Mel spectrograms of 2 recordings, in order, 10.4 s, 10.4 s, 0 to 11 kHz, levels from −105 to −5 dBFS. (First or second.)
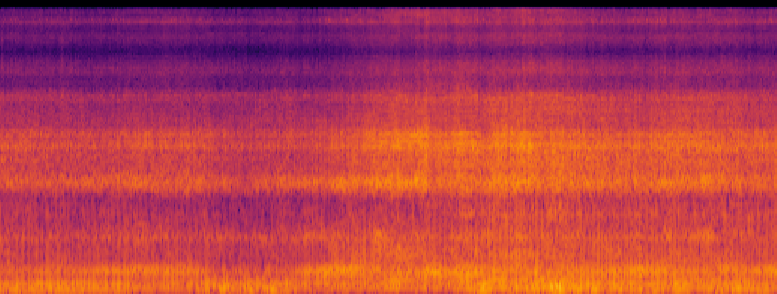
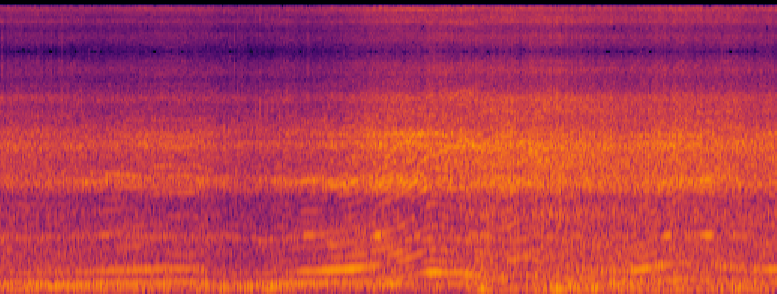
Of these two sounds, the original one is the second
